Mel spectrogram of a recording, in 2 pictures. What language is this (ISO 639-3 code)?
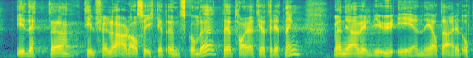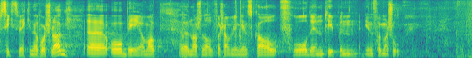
nor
